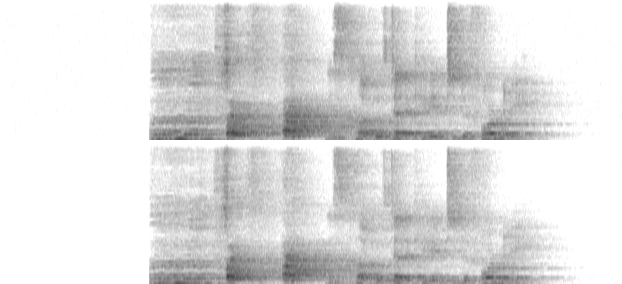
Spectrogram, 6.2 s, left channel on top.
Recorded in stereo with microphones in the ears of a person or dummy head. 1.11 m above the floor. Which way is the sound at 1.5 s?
75° right (ahead or behind).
